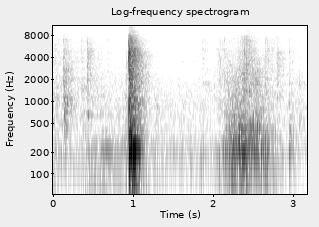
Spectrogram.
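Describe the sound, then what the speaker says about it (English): A drawer on an arcade cabinet housing SNES and NES consoles slams shut in one sharp, loud knock, followed by a quieter rustle of handling. "Shut the drawer."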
